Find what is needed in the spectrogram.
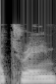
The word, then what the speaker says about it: Terrain: LTV、これは Lunar Terrain Vehicle、 Terrain、電車の発音に似ていますが、スペルは TERR、 2 つある、その後に AIN、 TERRAIN、これ地形とか地勢という意味です。まさに月面車両ですね。ゴム製のタイヤに代わって月面車両 LTV というタイヤを使って The lunar terrain vehicles, LTVs, need special wheels to move on the moon's rough surface.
